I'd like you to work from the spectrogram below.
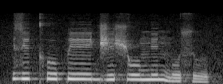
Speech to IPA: zɪ˦kʰo˦peː˦ d͡ʒe˦ʃo˦ŋe˦ ŋo˨sʊ˨

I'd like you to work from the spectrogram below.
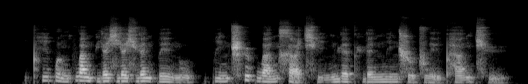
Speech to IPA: pʰi˥pɤ˧˥ŋfwa˥˧n pjɛ˥˧ɕjɛ˥˧ɕɥɛ˥˧n pe˥˧ɪ̯n̪u˥˩ | pi˧˥nʈ͡ʂʰɻ̩˧pwa˧˥n xä̰˨˩ t͡ɕʰi˧˥ŋn̪ɥɛ˥ pʰɥɛ˥nmi˥nʂu˧˥ ʈ͡ʂwḛ˨˩ɪ̯pʰa˥nt͡ɕʰy̰˨˩˦

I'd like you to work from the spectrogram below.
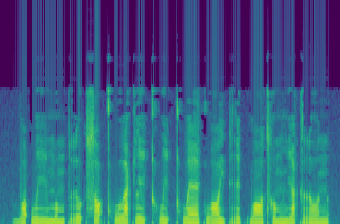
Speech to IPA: bɔ˨˩ʔwiː˩˦ mo˩˦mpru˥˩ʔ sɔ˦˥ʔkʰwu˧a̯kli˨˩ʔkʰwi˨˩ʔ kʰwɛː˩˦kwɔː˨˩jpre˨˩k̚ bɔː˨˩tʰo˨˩mŋi˦˥a̯ kro˧n

